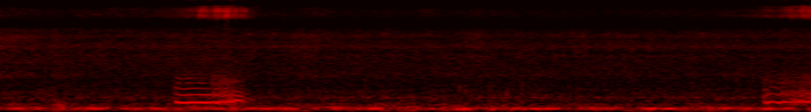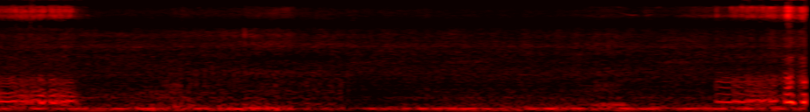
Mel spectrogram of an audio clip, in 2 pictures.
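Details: A sleeping Chihuahua gives brief, throaty snores about every four to five seconds, three bursts in all, against a constant low background hum.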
